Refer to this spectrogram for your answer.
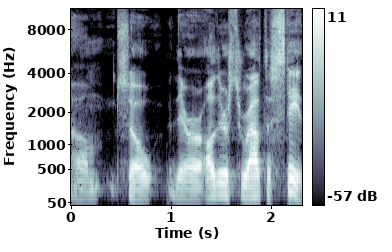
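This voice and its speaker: A man at a fairly quick pace with ordinary pitch variation, in a dry, close sound with no echo. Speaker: housing developer. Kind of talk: interview. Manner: fast.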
